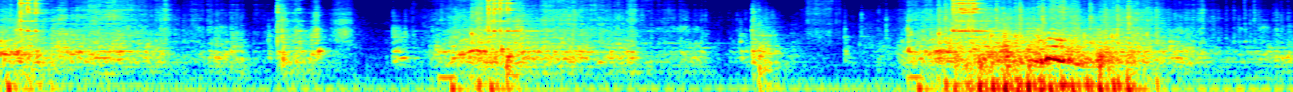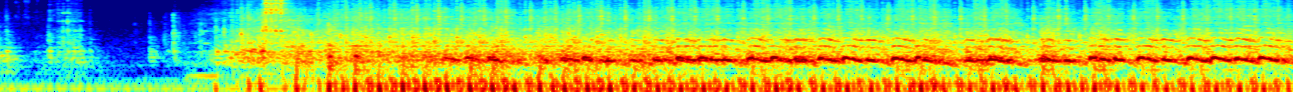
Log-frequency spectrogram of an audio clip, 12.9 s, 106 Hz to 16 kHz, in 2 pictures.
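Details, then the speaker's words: Toro SG-6 stump grinder, Honda GX200, no choke, new fuel filter, line and fresh gas with cleaner: several pulls, stumbling catches, rough irregular run, won't hold idle, seems starved of gas; cause ultimately found to be oil level. "So that's what I was seeing before. It fires off, but then it acts like it's not getting gas. Nope, not getting gas at all."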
